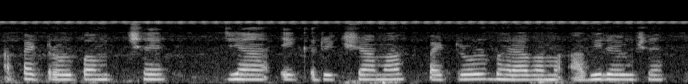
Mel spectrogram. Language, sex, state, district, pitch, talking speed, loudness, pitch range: Gujarati, female, Gujarat, Gandhinagar, 225 Hz, 115 wpm, -15 LUFS, 220-235 Hz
